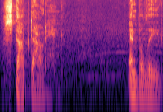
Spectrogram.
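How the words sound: It is said with calm compassion.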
